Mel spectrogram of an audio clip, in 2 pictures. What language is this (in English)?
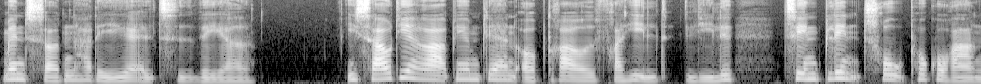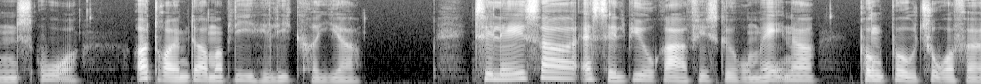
Danish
